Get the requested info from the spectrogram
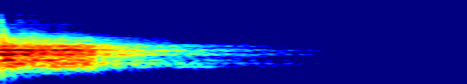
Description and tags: synth dark wood
hit snare thing
electronic, hit, percussion, snare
